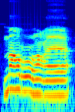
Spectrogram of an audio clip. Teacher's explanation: عین کے اوپر کھڑا زبر ہے کھڑے زبر کو ایک الف کے مقدار کھینچ کر پڑھیں گے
